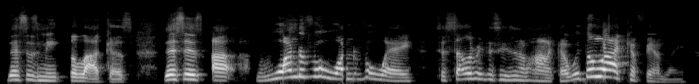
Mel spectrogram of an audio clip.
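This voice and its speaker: Children's read-aloud host, female, very animated delivery, effusive, repeats key phrases. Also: on the high side, a little fast. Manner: exclamatory, gushing, repeats phrases. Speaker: children's story time host.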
